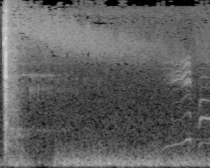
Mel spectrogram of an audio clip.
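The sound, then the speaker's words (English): A sharp snap of a bowstring releasing as an archer anchored to a tree shoots an arrow across the Devil's Cross canyon in Sonora to carry a thin line over, followed by a long fading whoosh as the arrow flies off, over a steady low rumble of outdoor wind. “pulls the arrow back and raises the bow.”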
